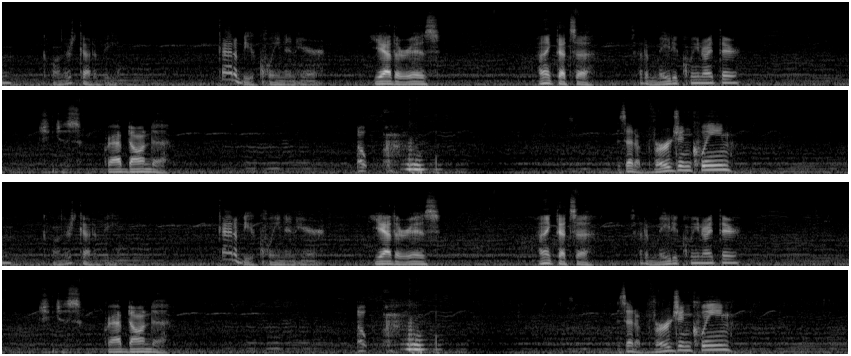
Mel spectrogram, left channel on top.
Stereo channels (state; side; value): normal; both; correlation 0.85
